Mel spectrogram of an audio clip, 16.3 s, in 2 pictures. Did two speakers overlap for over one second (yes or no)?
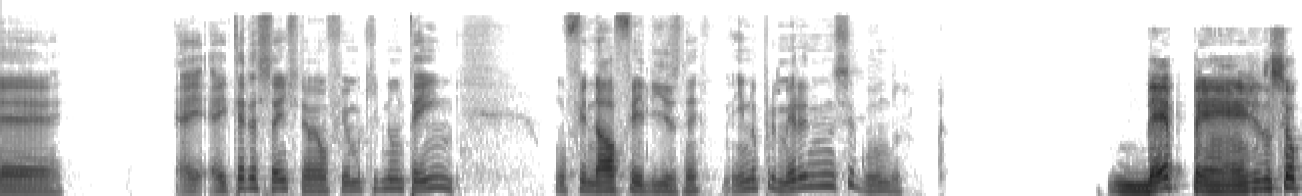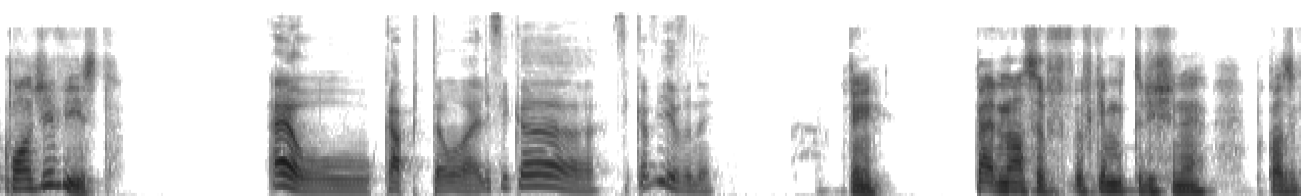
no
